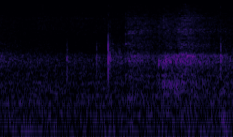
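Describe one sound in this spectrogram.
Pool balls click together as they are picked up from the table.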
